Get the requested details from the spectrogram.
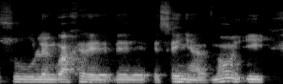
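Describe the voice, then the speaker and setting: This very clean recording has a silent background. On it, a man talks in a medium pitch. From Mexico, Puebla. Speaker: vascular surgeon. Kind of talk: panel discussion.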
